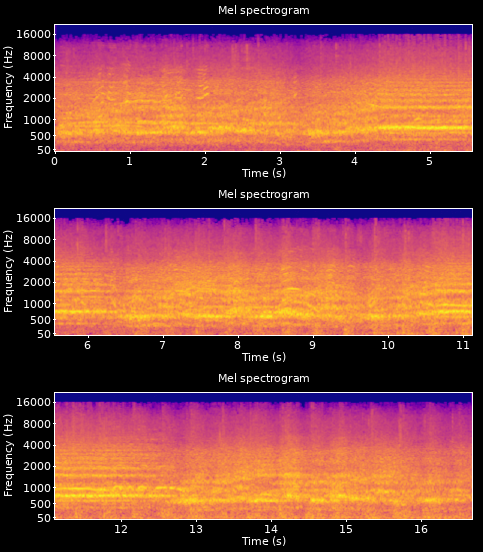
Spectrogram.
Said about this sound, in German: Das Publikum tobt und scheint vergessen zu haben, dass der eigentliche Star des Abends noch kommen soll.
